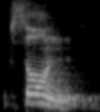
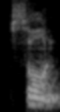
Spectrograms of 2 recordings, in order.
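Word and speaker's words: צאן: Number one, zone. Zone. It begins with the sade and the aleph is silent. So it is zone.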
